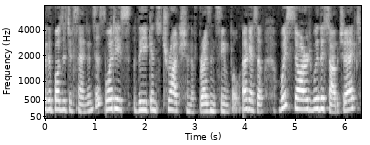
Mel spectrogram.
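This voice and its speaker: Amid noticeable background noise, a woman with a high pitch speaks at a fairly slow pace with ordinary pitch variation. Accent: non-native. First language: not English. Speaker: English teacher, video creator. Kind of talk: tutorial. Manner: informal, slightly halting.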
